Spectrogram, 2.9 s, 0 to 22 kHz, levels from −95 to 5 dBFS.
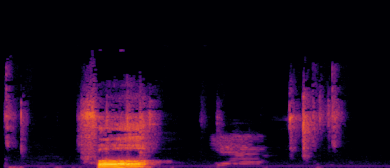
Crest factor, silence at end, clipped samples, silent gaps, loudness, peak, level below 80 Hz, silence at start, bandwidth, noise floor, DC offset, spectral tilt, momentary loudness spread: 18 dB; 0.6 s; under 0.1%; none; -15 LUFS; -2 dBFS; -64 dBFS; 0.6 s; 12 kHz; -51 dBFS; under 0.1%; -5 dB/octave; 22 LU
